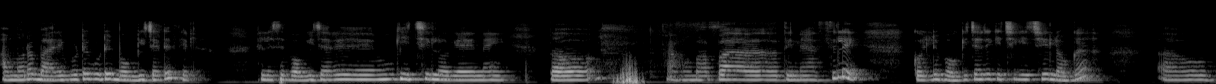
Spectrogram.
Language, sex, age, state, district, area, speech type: Odia, female, 30-45, Odisha, Ganjam, urban, spontaneous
